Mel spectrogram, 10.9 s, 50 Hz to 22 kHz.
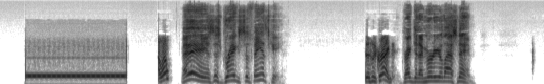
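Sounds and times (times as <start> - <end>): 
steady telephone dial tone: 0.5 - 2.6
speech: 3.2 - 5.7, 7.3 - 9.5.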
